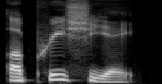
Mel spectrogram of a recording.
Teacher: The T in appreciate often sounds like a ch sound in American English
